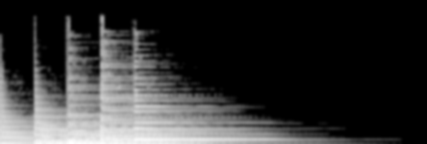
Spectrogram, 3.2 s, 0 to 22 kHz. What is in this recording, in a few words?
Ab 6th Add 9th Ab, Guitar, Open F; x,15,12,12,13,15; arpeggiated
